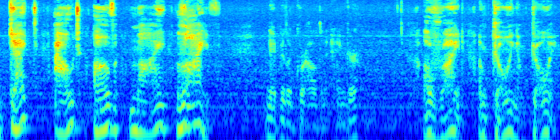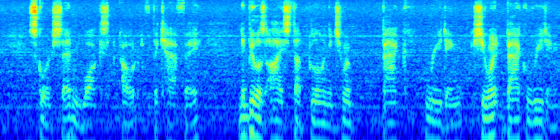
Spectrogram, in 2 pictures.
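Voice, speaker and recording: Over noticeable background noise, a man with a fairly low voice speaks at a fairly slow pace in a dramatic tone, with very wide pitch swings and long, frequent pauses. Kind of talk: dramatic reading of fan fiction. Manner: mock-dramatic, comedic.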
